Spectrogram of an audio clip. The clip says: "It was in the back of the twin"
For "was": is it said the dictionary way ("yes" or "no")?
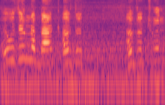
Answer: yes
